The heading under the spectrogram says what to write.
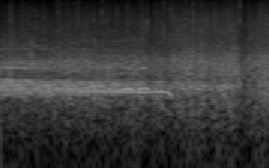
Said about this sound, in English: So a big round of applause to Rose Butterfeo for showing up.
